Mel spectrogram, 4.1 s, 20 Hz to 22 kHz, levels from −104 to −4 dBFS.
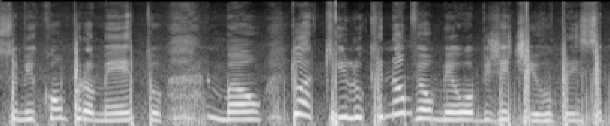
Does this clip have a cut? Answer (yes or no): yes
